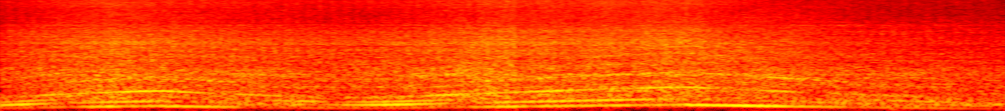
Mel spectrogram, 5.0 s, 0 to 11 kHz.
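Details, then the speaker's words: 2005 Suzuki Carry Futura DRV engine, revved to about 4000 rpm: several smooth throttle blips, revs rising and falling cleanly without misses or knocks; healthy, exhaust dry with no white smoke. "saya geber sampai 4000 Dia ee ceritanya masih enak gitu suaranya"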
